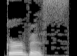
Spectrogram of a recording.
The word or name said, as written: gervase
